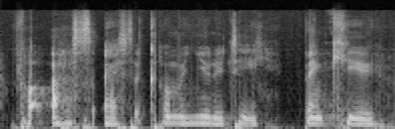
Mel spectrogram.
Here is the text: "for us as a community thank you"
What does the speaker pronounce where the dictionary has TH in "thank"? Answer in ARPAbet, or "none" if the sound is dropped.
TH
